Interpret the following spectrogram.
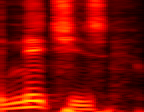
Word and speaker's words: niche: I always talk about, now I know not a lot of people say the riches are in the niches, but it's niche, right? So it's pronounced niche.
